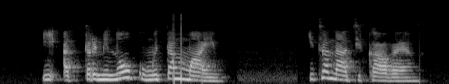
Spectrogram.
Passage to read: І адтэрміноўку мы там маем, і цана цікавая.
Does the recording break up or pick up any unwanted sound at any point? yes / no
no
